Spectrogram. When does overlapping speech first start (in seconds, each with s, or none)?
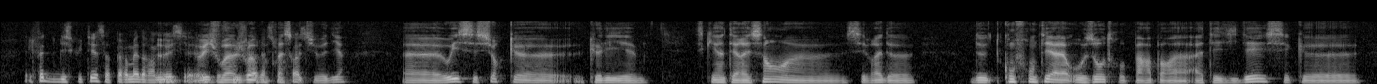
1.6 s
